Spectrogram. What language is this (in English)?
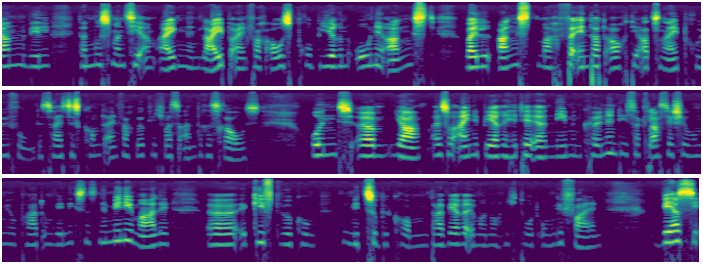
German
